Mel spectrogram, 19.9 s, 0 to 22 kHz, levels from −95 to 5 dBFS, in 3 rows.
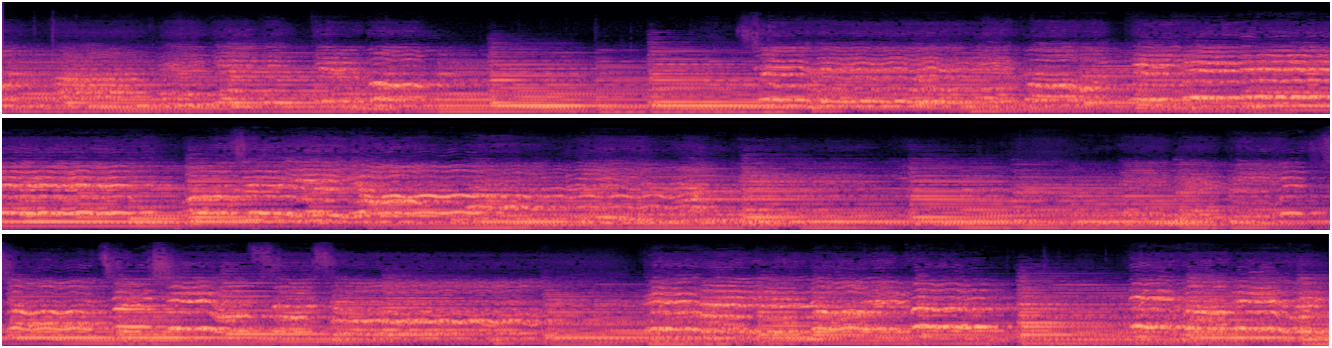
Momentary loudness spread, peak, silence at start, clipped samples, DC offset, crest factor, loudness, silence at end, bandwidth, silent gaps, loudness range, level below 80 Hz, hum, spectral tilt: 8 LU; -4 dBFS; 0 s; under 0.1%; under 0.1%; 16 dB; -19 LUFS; 0 s; 11.5 kHz; none; 5 LU; -56 dBFS; none; -6 dB/octave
